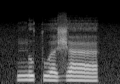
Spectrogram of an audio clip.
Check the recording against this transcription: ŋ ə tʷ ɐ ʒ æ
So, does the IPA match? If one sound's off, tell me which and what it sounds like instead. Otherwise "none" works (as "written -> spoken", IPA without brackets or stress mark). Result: ɐ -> æ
